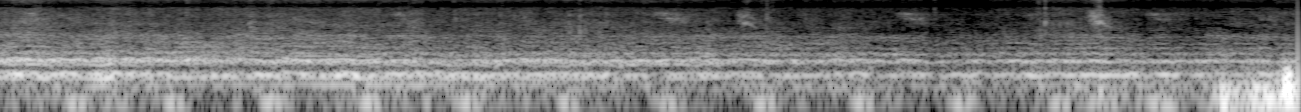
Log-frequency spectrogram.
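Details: Continuous droning hum from worker honey bees streaming in and out of a feral colony. Steady low buzz with a higher overtone, and a sudden loud low rumble at the very end.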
